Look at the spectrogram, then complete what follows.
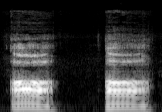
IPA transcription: ɑ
